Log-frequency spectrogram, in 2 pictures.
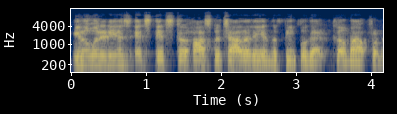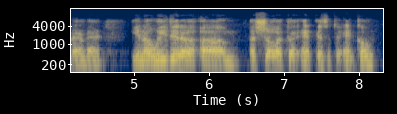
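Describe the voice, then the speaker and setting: A man's voice: on the high side, moderate pace, lo-fi sound. A musician guest in a casual interview, speaking in loose run-on sentences and calling the host "man" and "bro".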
